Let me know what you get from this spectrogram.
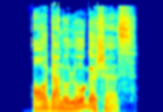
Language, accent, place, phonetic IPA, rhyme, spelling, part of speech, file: German, Germany, Berlin, [ɔʁɡanoˈloːɡɪʃəs], -oːɡɪʃəs, organologisches, adjective, De-organologisches.ogg
- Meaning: strong/mixed nominative/accusative neuter singular of organologisch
